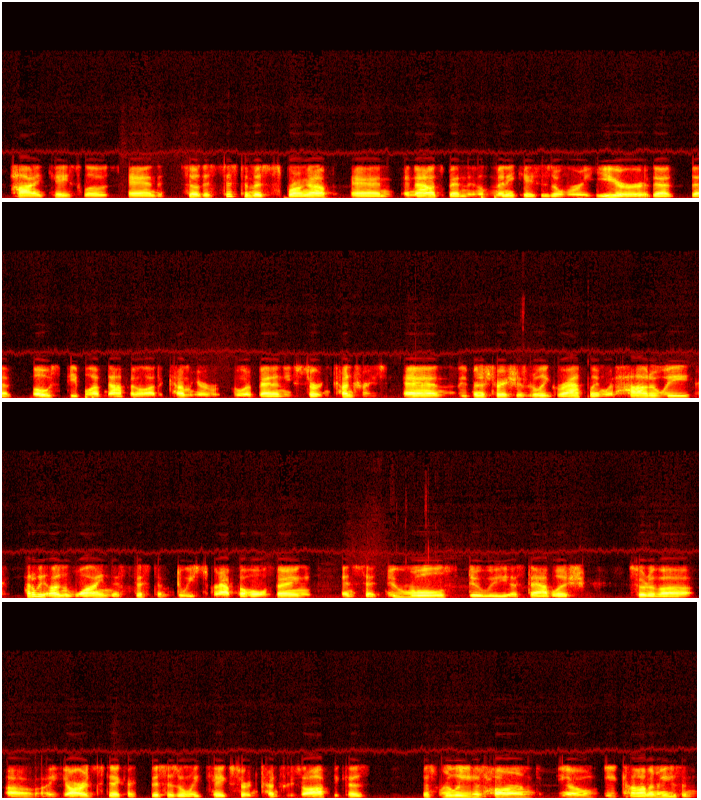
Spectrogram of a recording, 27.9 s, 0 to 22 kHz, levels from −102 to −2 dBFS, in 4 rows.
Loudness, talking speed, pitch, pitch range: -22 LUFS, 195 wpm, 140 Hz, 120-160 Hz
